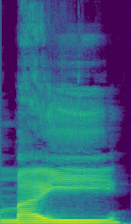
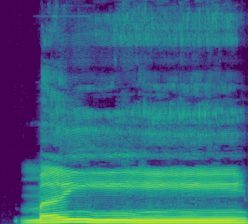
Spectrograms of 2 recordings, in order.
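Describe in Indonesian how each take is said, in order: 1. Suku katanya polos, tanpa dengung sengau. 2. Suku kata itu ditahan dengan dengung sengau. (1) "tu bunyi kosong kan?" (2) "pastikan jangan kosongkan bunyi dia"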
